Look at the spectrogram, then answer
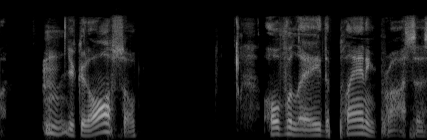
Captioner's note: cough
